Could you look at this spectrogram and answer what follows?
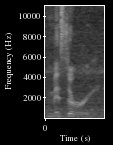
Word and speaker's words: Missouri: go the proper pronun pronunciation is Missouri at times yes it is pronounced that way see if we got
